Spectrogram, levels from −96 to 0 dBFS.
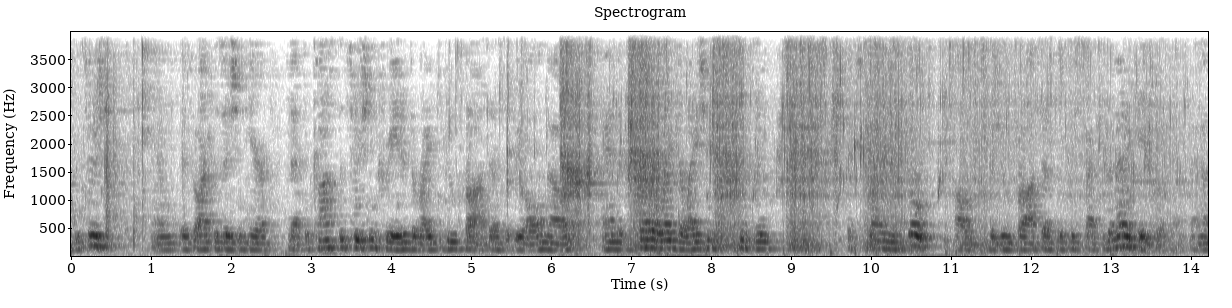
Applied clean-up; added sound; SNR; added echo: none; Sink (filling or washing); 10 dB; reverberation time 0.6 s.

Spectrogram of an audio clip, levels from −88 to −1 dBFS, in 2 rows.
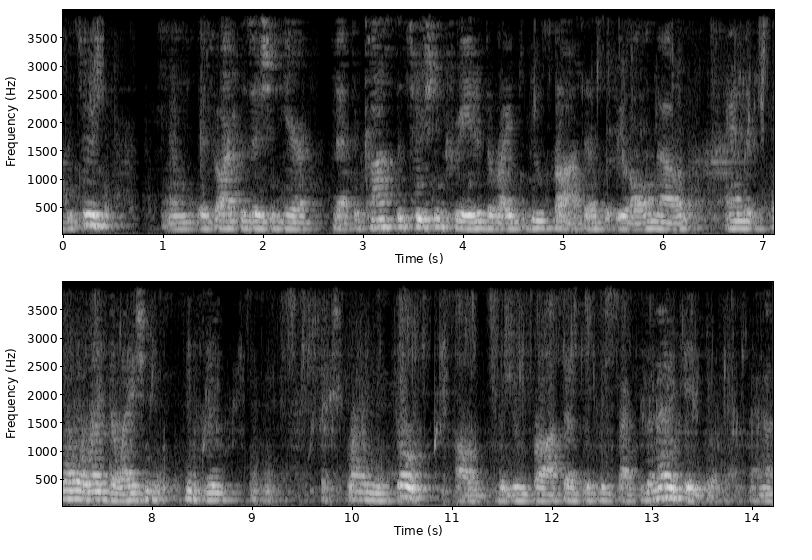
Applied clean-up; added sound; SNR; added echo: neural separator model SepFormer DNS4.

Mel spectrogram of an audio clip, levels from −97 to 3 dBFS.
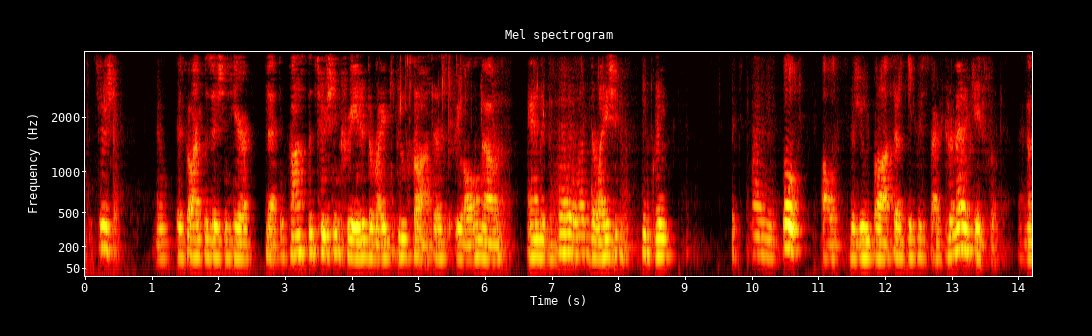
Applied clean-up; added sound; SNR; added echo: neural mask model DeepFilterNet 3.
